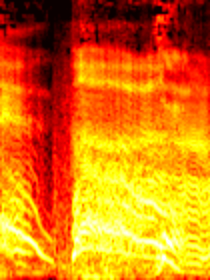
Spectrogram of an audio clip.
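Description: A cartoon character's voice: a short falling groan, then a longer, louder angry growling groan that drops in pitch near the end.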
